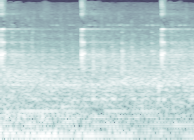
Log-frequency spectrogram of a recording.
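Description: Game-show clock ticking once a second, sharp electronic ticks with a short high ring, over a low steady musical drone.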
